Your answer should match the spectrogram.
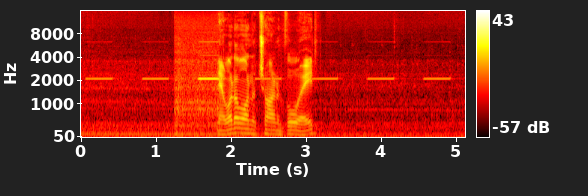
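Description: Truck reversing alarm in American Truck Simulator, beeping steadily in a regular series while someone talks over it as the prime mover lines up a trailer.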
